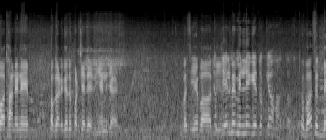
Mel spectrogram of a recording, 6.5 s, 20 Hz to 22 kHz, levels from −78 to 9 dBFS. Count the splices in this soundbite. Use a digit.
0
